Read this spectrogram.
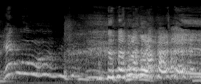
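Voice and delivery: very high squeaky mock voice; mock your own voice, way up high; squeaked greeting breaking into laughter; self-mocking voice. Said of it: "my voice is like".

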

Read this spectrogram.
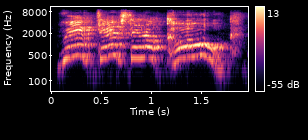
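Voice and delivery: high, slow mock holler; exasperated coworker. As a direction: spell it out in mock exasperation, stretched. Coworker's fed-up answer, retold.

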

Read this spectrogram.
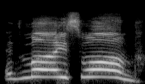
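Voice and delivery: high, slow, hammed-up yell; mock ogre shout. Retelling Shrek claiming the swamp, mock shout. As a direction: bellow it out as the outraged ogre.

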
